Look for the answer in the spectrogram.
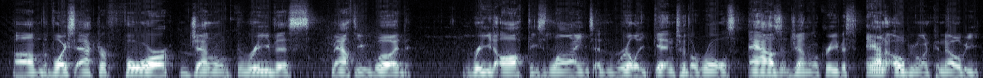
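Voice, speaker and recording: Speaking with a fairly low, slightly mellow voice, a man presents gaming news as an excited fan. He addresses viewers directly and draws out words for emphasis in an upbeat style.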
